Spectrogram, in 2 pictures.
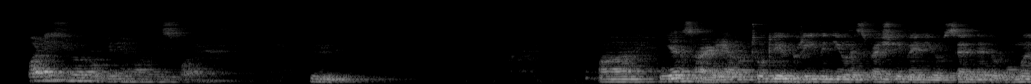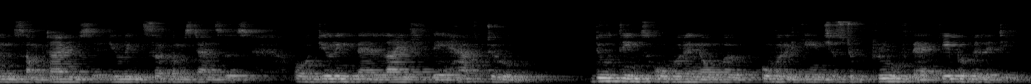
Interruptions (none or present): none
